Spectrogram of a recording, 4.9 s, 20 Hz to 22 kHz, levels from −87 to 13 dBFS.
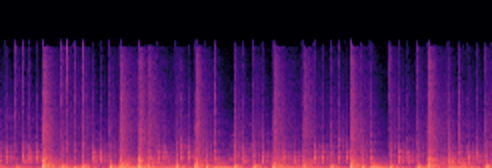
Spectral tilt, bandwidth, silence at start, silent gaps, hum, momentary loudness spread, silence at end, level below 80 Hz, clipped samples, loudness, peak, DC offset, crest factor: -6.5 dB/octave; 17 kHz; 0 s; none; none; 4 LU; 0 s; -48 dBFS; under 0.1%; -19 LUFS; 0 dBFS; under 0.1%; 18 dB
